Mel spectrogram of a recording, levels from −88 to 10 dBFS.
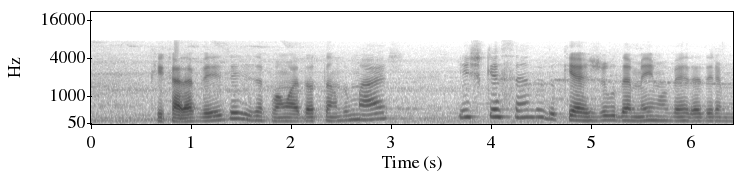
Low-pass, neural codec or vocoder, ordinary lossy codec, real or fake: none; none; none; real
